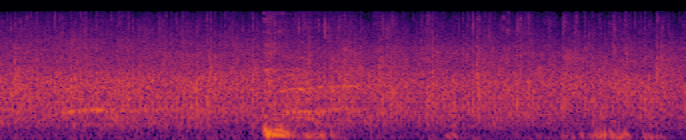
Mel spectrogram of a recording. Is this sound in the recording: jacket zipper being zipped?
no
